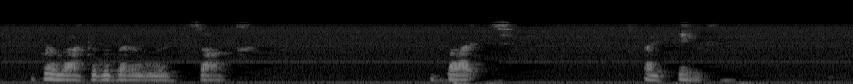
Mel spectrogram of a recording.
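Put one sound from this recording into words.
A young woman speaks calmly and close to a microphone, in short phrases with pauses.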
